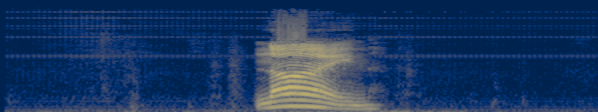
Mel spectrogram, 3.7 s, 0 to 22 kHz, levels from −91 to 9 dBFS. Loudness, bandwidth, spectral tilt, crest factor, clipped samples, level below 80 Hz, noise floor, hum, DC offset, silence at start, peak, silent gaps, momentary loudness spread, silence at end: -14 LUFS; 15.5 kHz; -3.5 dB/octave; 22 dB; under 0.1%; -60 dBFS; -63 dBFS; 50 Hz at -50 dBFS; under 0.1%; 1.6 s; 0 dBFS; none; 16 LU; 1.4 s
